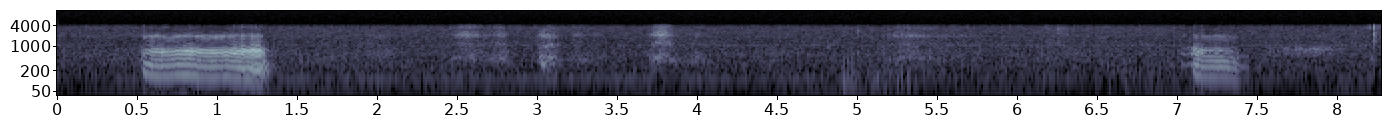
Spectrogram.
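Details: Sleeping Shih Tzu puppy snoring: two loud, nasal, rasping snores with layered tones, about six seconds apart, each lasting under a second, with soft breathy sounds in between.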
